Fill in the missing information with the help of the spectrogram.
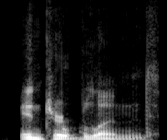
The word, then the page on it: interblend: American English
